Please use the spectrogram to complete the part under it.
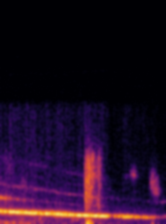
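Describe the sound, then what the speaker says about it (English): Ambulance siren passing on a Boston street, a long, steady wail that slowly falls in pitch as it drives by, loud and near, with a brief burst of traffic noise partway through. "I apologize for the ambulances driving by."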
